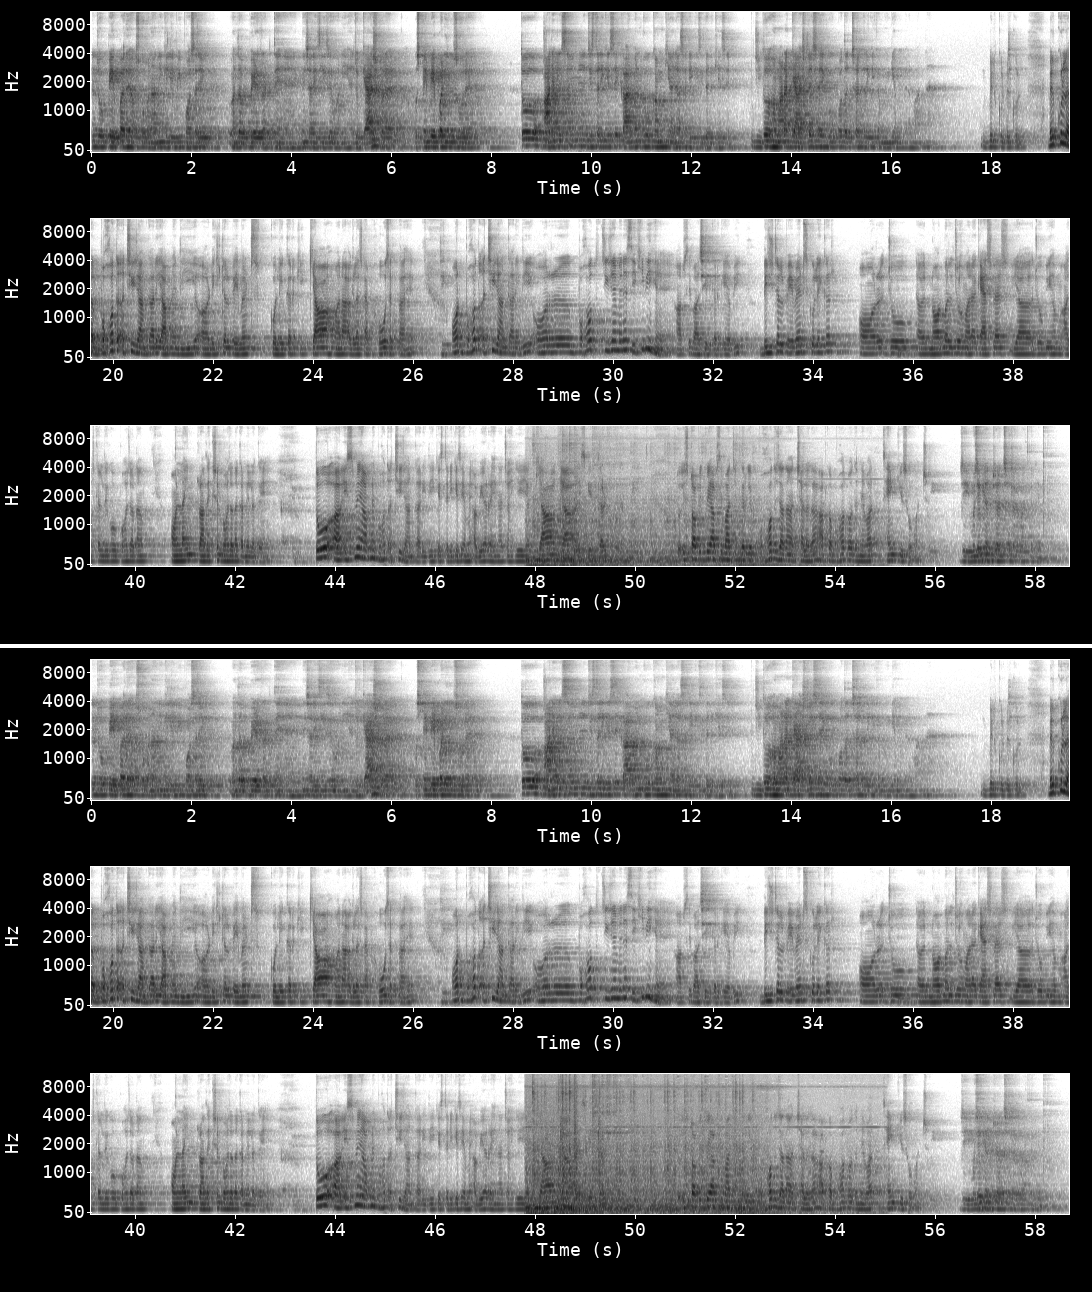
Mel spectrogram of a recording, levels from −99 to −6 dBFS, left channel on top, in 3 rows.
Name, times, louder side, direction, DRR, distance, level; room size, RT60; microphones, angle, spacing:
voice 1, 0.0-7.7 8.6-12.8 13.4-16.8 26.5-26.7 31.6-31.9 35.7-35.8 42.9-43.2 49.5-49.6 55.9-56.0 56.5-58.2, left 2 dB, 60° left, 0 dB, 1.5 m, -28 dB
voice 2, 2.0-2.3 5.6-5.7 6.0-6.2 9.0-9.2 13.2-13.5 17.8-32.6 32.9-34.4 34.9-40.2 40.7-42.7 43.6-50.0 50.4-55.7, left 1 dB, 10° left, 7 dB, 0.5 m, -28 dB
sound 1, 47.8-55.0, right 6 dB, 65° right, 0.3 m, -29 dB
13.5 x 6.9 x 5.5 m, 2.2 s
head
